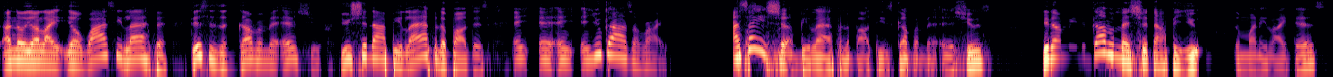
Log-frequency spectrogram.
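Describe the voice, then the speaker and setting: Show host, male, high bouncy voice, animated rant, close dry mic. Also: brisk, no echo, rough recording. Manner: animated ranting with laughs and repeated restarts. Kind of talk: live talk show monologue.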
